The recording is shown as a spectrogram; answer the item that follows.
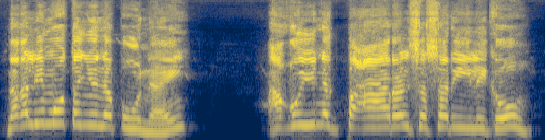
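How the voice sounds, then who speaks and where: A man's voice: extremely high pitch, animated, normal speed, sharp tone, dry recording, full character voice. A young man playing a resentful, neglected grown son in a radio drama, plaintive and reproachful but respectful. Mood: hurt, reproachful. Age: young adult. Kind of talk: emotional radio drama acting.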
